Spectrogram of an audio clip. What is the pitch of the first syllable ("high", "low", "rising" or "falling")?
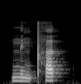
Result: low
